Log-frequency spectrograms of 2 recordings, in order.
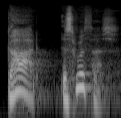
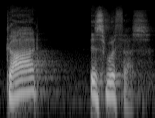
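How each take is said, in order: First: Lower, much softer hushed echo; child whispering comfort to the next child; whispered. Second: Whispered words. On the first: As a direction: breathe it like a child passing a secret. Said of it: "as the words are whispered". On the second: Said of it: "she whispers to the child". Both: Retold or imitated.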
